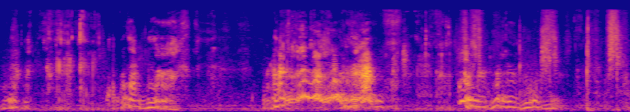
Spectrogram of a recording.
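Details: Pug making goofy sounds: gargling, growly grunts and snuffles in uneven bursts, with a louder rough stretch near the middle and a human voice faintly mixed in.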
